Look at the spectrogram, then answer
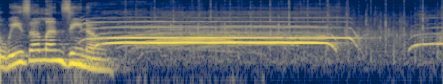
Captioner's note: cheering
